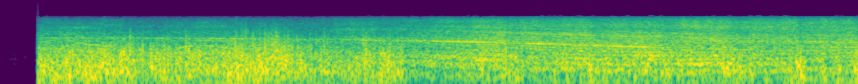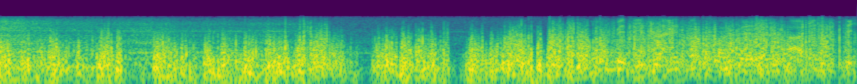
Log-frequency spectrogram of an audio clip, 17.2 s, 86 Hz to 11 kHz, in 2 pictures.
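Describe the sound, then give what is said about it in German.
An Airbus A380 jet roars overhead on its way back to Toulouse. The loud, sustained rumble carries a gliding tone that slowly falls in pitch, with gusty wind buffeting the microphone. “und flog über unsere Köpfe hinweg zurück nach Toulouse. Und wie sich das angehört hat, das hören wir jetzt.”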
